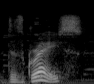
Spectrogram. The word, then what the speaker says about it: disgrace: et bien en fait, le dis est inaccentué, c'est une syllabe qu'on a rajouté et grace est bien le mot d'une syllabe qui lui porte un accent et est prononcé pleinement. Disgrace.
